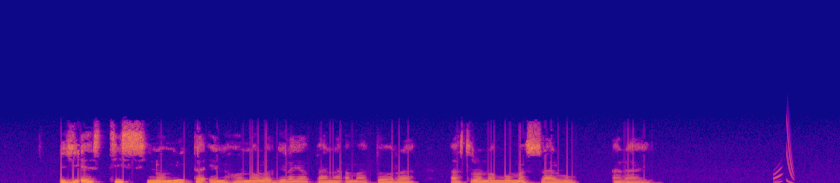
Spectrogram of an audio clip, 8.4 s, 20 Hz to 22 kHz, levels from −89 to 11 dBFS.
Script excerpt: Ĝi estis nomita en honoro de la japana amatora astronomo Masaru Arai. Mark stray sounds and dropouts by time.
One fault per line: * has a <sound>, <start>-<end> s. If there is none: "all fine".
* has a chirp, 7.7-8.0 s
